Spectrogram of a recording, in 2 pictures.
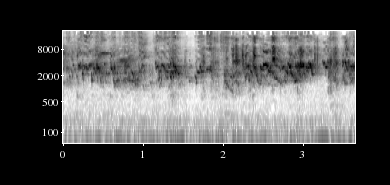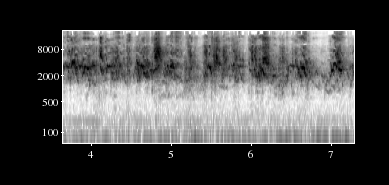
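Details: Budgie chirping sounds: a steady stream of high, grating warbles and twittering squeaks, growing busier toward the end, with a soft low hum in the room.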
